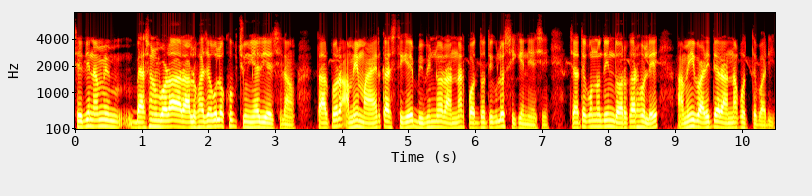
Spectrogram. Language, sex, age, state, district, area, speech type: Bengali, male, 60+, West Bengal, Nadia, rural, spontaneous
